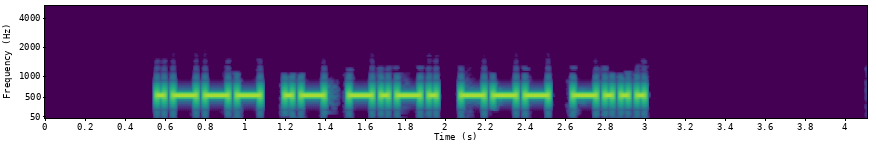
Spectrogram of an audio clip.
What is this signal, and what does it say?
Morse code, heard as a keyed tone, about 30 wpm, 550 Hz. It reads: JACOB
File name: Ultimate Word List / 30WPM Ultimate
